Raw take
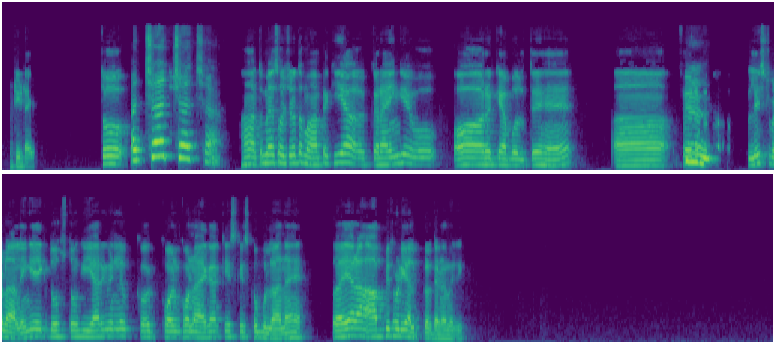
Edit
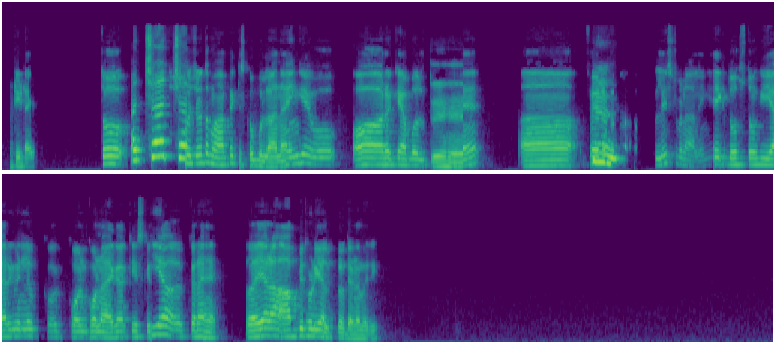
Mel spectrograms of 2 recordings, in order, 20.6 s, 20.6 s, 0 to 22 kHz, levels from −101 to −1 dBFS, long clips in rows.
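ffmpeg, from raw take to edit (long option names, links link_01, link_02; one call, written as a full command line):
ffmpeg -i in.wav -filter_complex "[0:a]asplit=10[link_01][link_02][link_03][link_04][link_05][link_06][link_07][link_08][link_09][link_10];[link_01]atrim=end=2.452[link_11];[link_02]atrim=start=3.698:end=4.422[link_12];[link_03]atrim=start=13.508:end=14.122[link_13];[link_04]atrim=start=5.118:end=7.044[link_14];[link_05]atrim=start=7.04:end=7.38,asetpts=PTS-STARTPTS,asetrate=33957,aresample=44100[link_15];[link_06]atrim=start=7.376:end=10.73,asetpts=PTS-STARTPTS,afade=type=out:start_time=1.974:duration=1.38[link_16];[link_07]atrim=start=10.73:end=12.01,asetpts=PTS-STARTPTS,afade=type=in:duration=0.004:curve=hsin,afade=type=out:start_time=1.276:duration=0.004:curve=hsin:silence=0.149624[link_17];[link_08]atrim=start=12.01:end=13.512,asetpts=PTS-STARTPTS,afade=type=in:duration=0.77:silence=0.149624[link_18];[link_09]atrim=start=4.418:end=5.122[link_19];[link_10]atrim=start=14.118[link_20];[link_11][link_12]acrossfade=duration=0.004:curve1=hsin:curve2=hsin[link_21];[link_21][link_13]acrossfade=duration=0.004:curve1=hsin:curve2=hsin[link_22];[link_22][link_14]acrossfade=duration=0.004:curve1=hsin:curve2=hsin[link_23];[link_23][link_15]acrossfade=duration=0.004:curve1=hsin:curve2=hsin[link_24];[link_16][link_17][link_18]concat=n=3:v=0:a=1[link_25];[link_24][link_25]acrossfade=duration=0.004:curve1=hsin:curve2=hsin[link_26];[link_26][link_19]acrossfade=duration=0.004:curve1=hsin:curve2=hsin[link_27];[link_27][link_20]acrossfade=duration=0.004:curve1=hsin:curve2=hsin" out.wav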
